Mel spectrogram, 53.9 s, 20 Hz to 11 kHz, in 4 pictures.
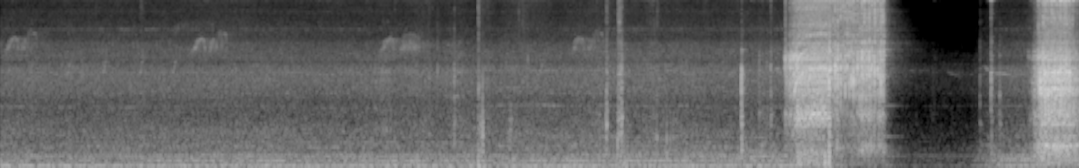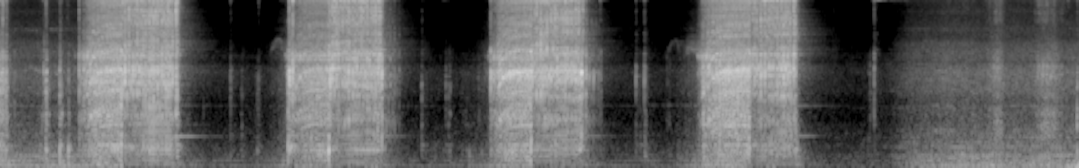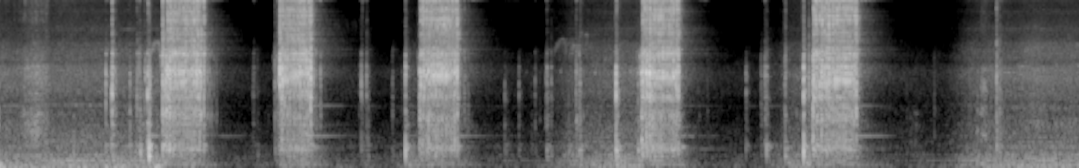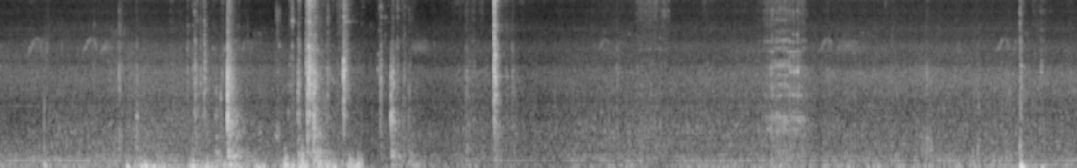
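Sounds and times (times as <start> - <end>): power tool bursts: 9.8 - 11.2, 14.4 - 15.8, 17.0 - 18.5, 19.6 - 20.9, 22.2 - 23.5, 34.9 - 35.6.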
